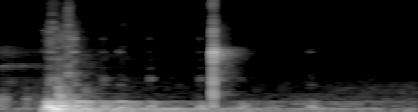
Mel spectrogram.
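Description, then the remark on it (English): A headphone cord slaps against a microphone twice, first with a heavy, booming thump, then a sharper, brighter smack about a second later. Both are loud, with no talking. “Slapping the mic with your headphones. Slap my cord.”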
